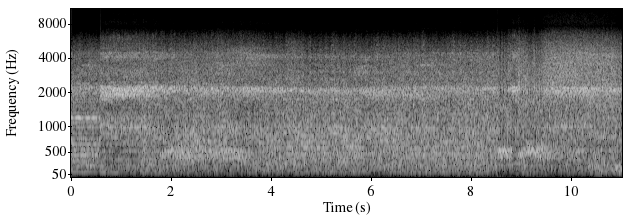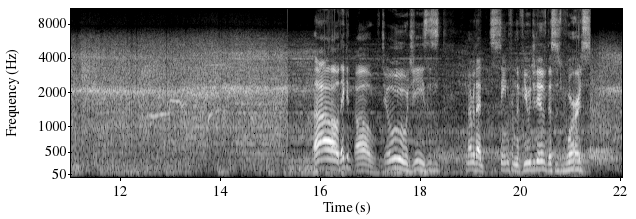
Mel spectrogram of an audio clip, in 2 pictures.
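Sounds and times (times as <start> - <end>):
shrill high tone: 15.9 - 21.4.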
